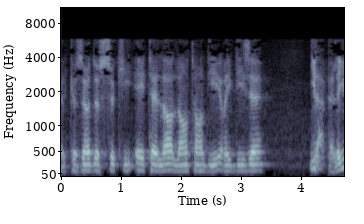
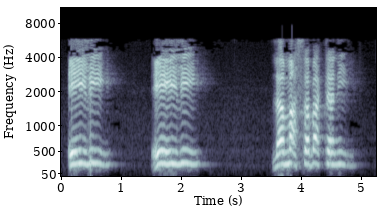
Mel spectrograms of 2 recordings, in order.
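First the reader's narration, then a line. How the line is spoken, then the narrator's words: Loud cry. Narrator (French): Jésus s'écria d'une voix forte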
